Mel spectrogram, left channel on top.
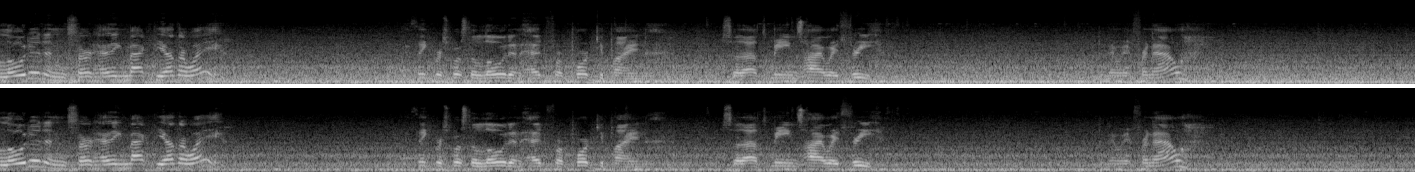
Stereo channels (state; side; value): normal; both; correlation 0.46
